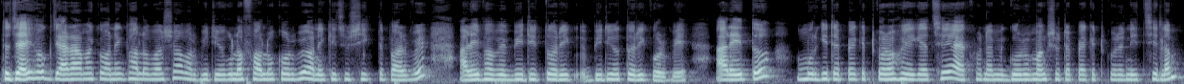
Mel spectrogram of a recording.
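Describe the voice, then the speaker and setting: A woman's voice: a little high, level tone, quick pace, warm tone. A woman narrating a casual home vlog from her kitchen, chatting directly to her viewers. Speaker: vlogger.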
